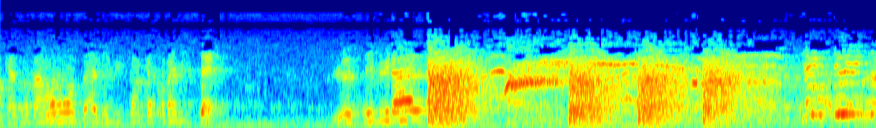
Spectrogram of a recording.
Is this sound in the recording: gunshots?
yes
